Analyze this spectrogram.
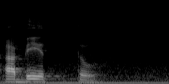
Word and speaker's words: abeto: mar a última sílaba abeto não tem acento Mas é claro né abeto eu demorei mais tempo no B Honduras da mesma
